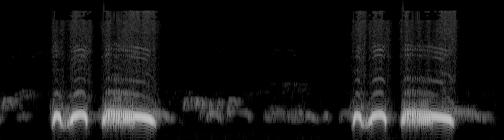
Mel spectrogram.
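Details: Spotted dove in the Vietnamese 'giọng đồng' field style, giving a fighting coo meant to lure rivals: two phrases about three seconds apart, each a rapid double arched note then a long falling coo, with faint soft notes between.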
